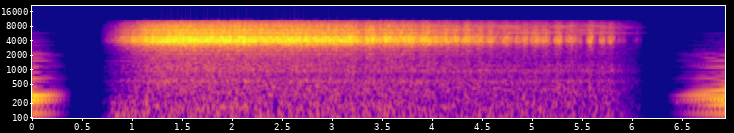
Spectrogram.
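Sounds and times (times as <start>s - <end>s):
timber rattlesnake rattling: 0.7s - 6.2s.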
